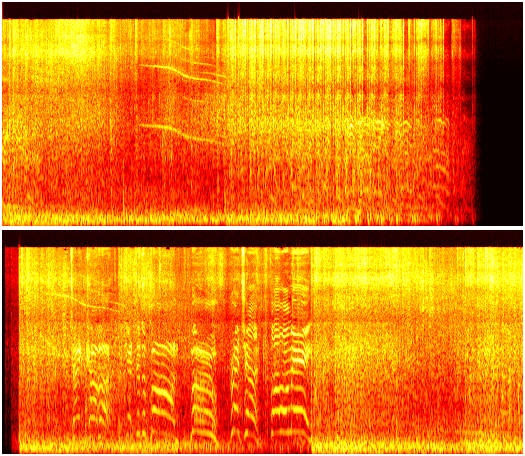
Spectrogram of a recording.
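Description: Explosions boom nearby and rumble low.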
